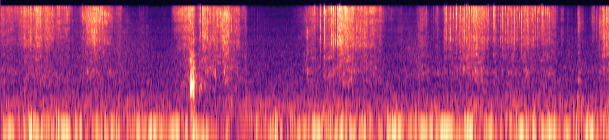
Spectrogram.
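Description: Long nails scratch and rub the mesh of a large, flat, empty yellow woven plastic tote bag resting on carpet. Bright, raspy scratching comes in uneven swells, with a low hum beneath.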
